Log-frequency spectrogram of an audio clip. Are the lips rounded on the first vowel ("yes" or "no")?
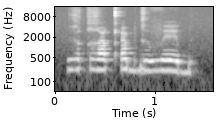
yes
